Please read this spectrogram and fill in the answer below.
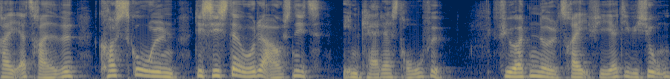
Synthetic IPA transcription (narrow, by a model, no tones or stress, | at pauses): ʁɛ̰ːɐt͡sʰʁaðˠʋəkʰɒ̽sd̥sɡ̥o̝ːln̩d̥e̝sisd̥əɔ̽ːɾəʔɑ̈ʊsnid̥ | e̝nkʰæt͡sʰæsd̥ʁo̝ːfə | fjo̝ɐd̥n̩ːɔ̽lt͡sʰʁɛ̰ːfje̝ːɐd̥iʋiɕo̝̰ːn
